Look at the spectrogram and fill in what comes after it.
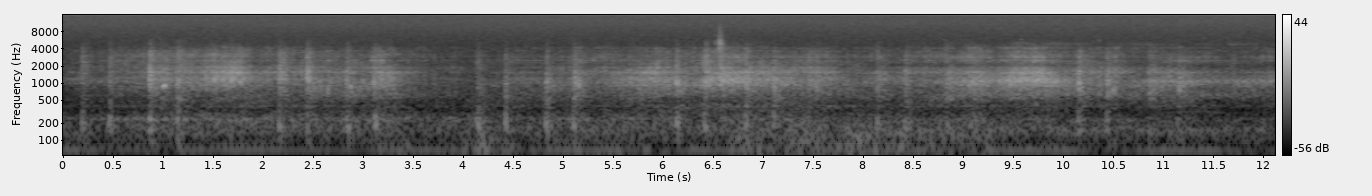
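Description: Two-car first-generation diesel multiple unit running along the line, its underfloor diesel engines giving a low rumble and its wheels clicking over the rail joints. A rushing sound swells and fades every few seconds.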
